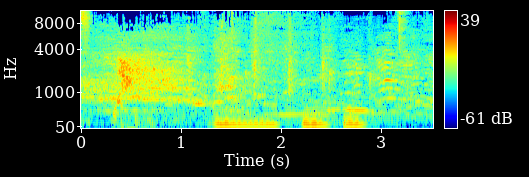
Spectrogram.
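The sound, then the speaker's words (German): A studio audience at a quiz boos after the answer Willi Stoph is given: a murmur of crowd noise gives way to a long, low, droning boo, then two shorter, loud boos in quick succession, with scattered voices mixed in. “Ja, und da kommen natürlich hier politisch korrekte Buhrufe.”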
